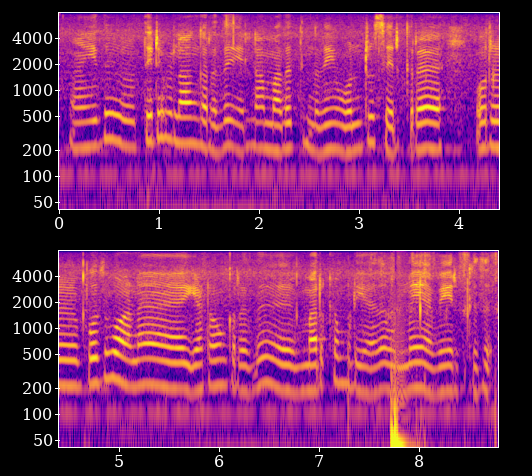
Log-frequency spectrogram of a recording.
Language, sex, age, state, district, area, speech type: Tamil, female, 30-45, Tamil Nadu, Tiruchirappalli, rural, spontaneous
